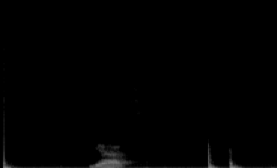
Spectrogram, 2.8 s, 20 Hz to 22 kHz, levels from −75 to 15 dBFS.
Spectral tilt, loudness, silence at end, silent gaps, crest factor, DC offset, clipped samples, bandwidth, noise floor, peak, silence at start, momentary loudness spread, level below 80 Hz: -8.5 dB/octave; -41 LUFS; 0.05 s; none; 20 dB; under 0.1%; under 0.1%; 13.5 kHz; -65 dBFS; -22 dBFS; 0.05 s; 14 LU; -64 dBFS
